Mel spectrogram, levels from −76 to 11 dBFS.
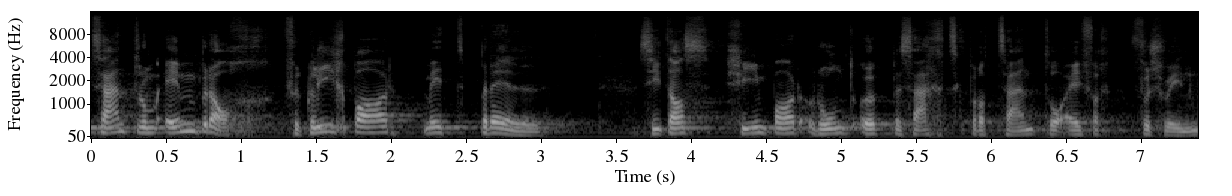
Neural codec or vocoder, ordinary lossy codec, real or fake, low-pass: autoencoder, 48 kHz, 128 numbers a frame, DAC-VAE, trained on Japanese speech; Opus, 64 kbps; fake; 14.4 kHz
